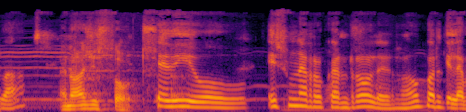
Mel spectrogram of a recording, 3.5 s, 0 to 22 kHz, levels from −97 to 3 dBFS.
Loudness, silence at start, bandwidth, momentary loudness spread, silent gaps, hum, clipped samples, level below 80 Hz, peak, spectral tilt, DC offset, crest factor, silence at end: -22 LUFS; 0 s; 15.5 kHz; 7 LU; none; none; under 0.1%; -58 dBFS; -10 dBFS; -4 dB/octave; under 0.1%; 12 dB; 0 s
